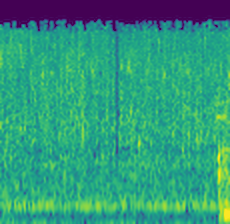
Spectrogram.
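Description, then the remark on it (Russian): Heavy rain lashes against windows in a steady, unbroken wash of hissing noise with a low hum beneath it, holding an even level before a short louder burst at the very end. “Ах, это не что иное, как дождь, который хлещет в окна. Идет сильный дождь, вот и все.”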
